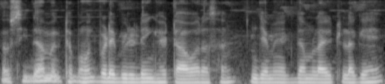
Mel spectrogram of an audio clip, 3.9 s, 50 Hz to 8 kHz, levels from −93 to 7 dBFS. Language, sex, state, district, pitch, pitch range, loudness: Chhattisgarhi, male, Chhattisgarh, Rajnandgaon, 130 Hz, 125-135 Hz, -15 LUFS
